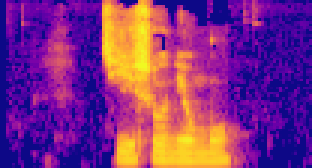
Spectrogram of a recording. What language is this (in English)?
Chinese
